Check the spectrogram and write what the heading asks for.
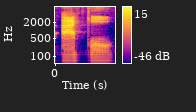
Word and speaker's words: Aki: It's spelled A-K-I, so my tendency is to pronounce it Aki, but it's Aki.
